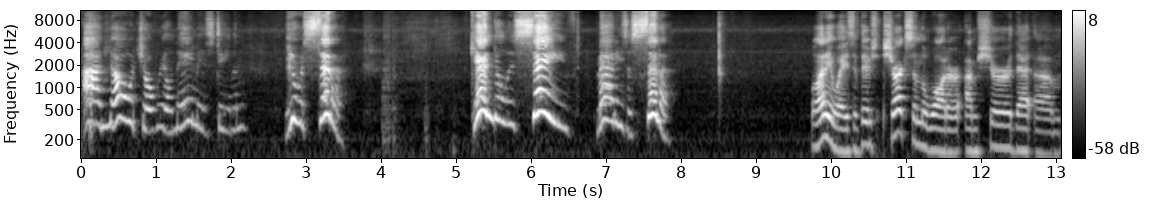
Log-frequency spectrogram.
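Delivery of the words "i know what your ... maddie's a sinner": put-on fiery preacher voice, very high, loud. Voicing a stuffed baby shark as a preacher: zealous Southern Baptist preacher voice. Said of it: "the persona of, like, a really zealous preacher, p-, like, Southern Baptist preacher".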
